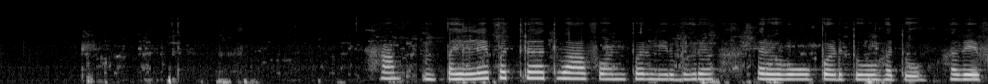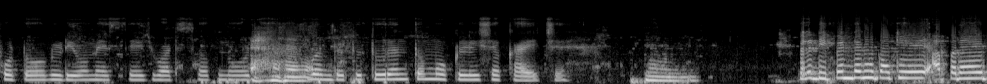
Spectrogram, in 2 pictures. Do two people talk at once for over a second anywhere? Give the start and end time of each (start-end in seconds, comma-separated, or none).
none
